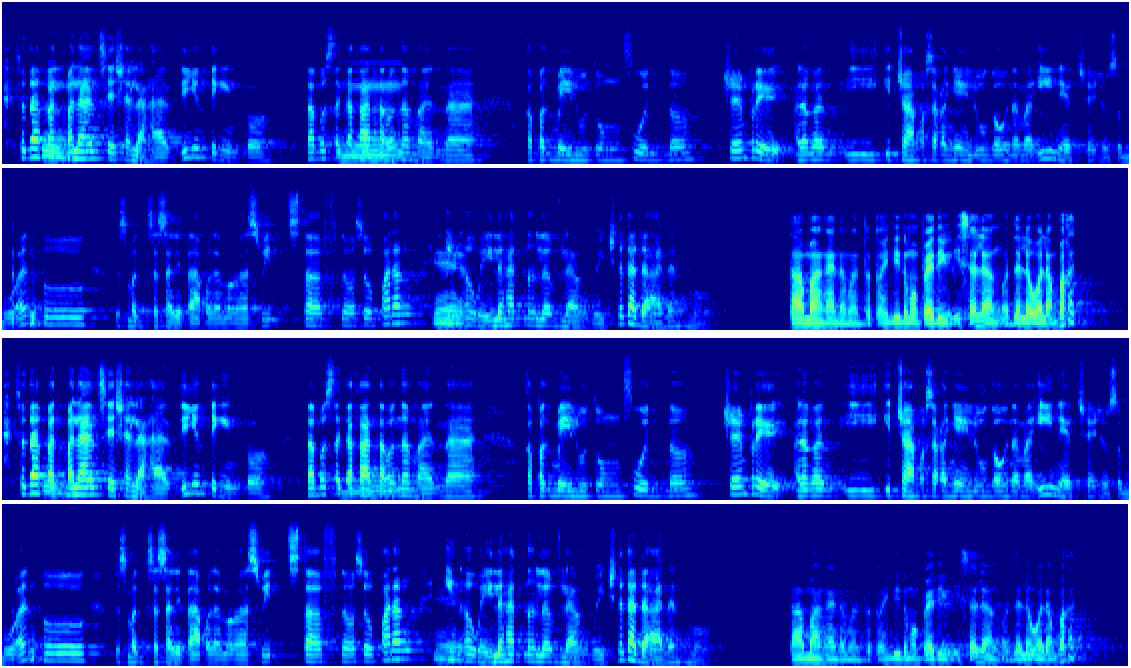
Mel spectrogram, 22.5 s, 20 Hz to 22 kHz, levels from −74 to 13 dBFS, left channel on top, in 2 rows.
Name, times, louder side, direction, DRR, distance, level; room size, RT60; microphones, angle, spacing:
voice 1, 0.0-2.7 3.0-7.0 7.2-18.3, right 4 dB, 20° right, 11 dB, 0.5 m, -38 dB
voice 2, 3.3-4.0 15.6-15.9 19.1-22.0, left 8 dB, 90° left, 17 dB, 0.4 m, -34 dB
15.0 x 6.3 x 10.0 m, 1.2 s
head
